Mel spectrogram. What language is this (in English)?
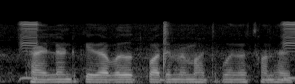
Magahi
